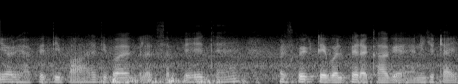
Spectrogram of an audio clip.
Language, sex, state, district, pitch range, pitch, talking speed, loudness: Hindi, male, Uttar Pradesh, Etah, 100-110 Hz, 105 Hz, 275 wpm, -19 LUFS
